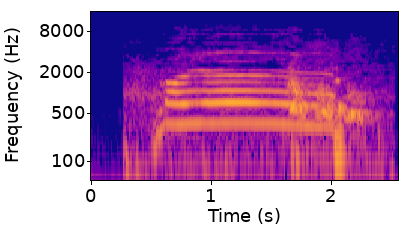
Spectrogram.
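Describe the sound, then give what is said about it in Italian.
A cat lets out one long, drawn-out meow, loud, holding a steady whining pitch for over a second before sliding down at the end, with no talking. “Gatto?”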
